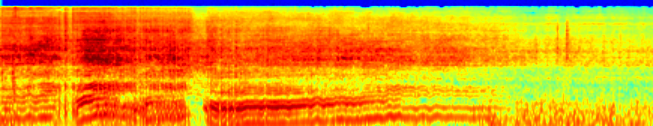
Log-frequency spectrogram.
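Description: Enduro motorcycle engine revving up, with a short break about two seconds in. It then runs on steadily, slowly fading as it moves away.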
